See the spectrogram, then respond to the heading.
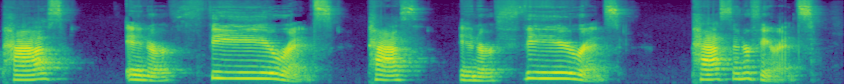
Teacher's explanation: you can drop the t all together and say inner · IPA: /pæs ˌɪn.tɚˈfɪr.əns/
